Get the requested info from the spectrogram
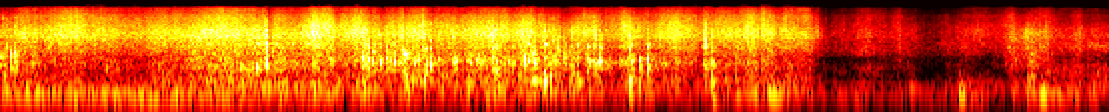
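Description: Black plastic bin liner rustling and crinkling close to the microphone, loud for about five seconds, then dropping off sharply.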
